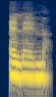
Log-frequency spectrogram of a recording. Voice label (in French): "elle aime", frances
